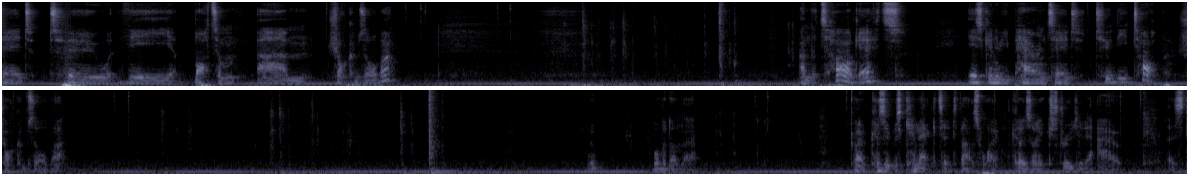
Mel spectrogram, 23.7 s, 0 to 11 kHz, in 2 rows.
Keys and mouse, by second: 1.9 click, 3.2 click, 5.1-7.1 drag, 6.8 Down, 7.9 alt+a, 8.5 click, 13.1-16.1 drag, 15.3 Down, 18.1 ctrl+z, 19.0 alt+a, 19.3 click, 21.6 click, 23.0-23.7 drag.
